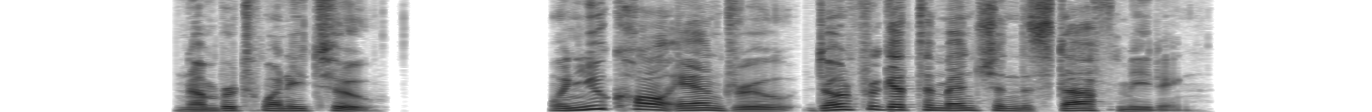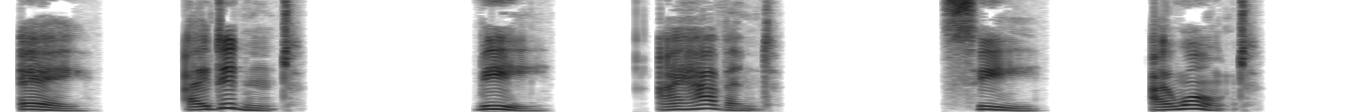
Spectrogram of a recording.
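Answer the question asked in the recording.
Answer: C: I won't.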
